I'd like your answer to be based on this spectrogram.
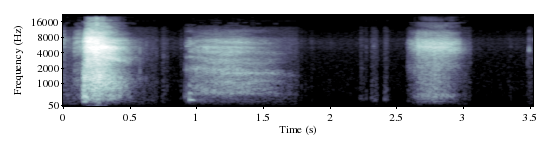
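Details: Sneezing in autumn: one forceful sneeze, then a drawn-out breathy exhale, a short sniff and groans.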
